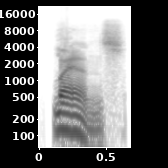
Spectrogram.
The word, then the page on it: lens: American English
